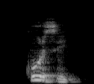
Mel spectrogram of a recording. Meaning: chair
- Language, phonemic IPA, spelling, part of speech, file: Moroccan Arabic, /kur.si/, كرسي, noun, LL-Q56426 (ary)-كرسي.wav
